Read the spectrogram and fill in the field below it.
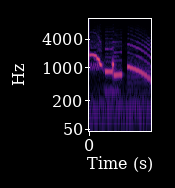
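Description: R2-D2-style droid tones, reversed and pitched down: a short chain of sliding, warbling electronic beeps with brief gaps between them, clear and close.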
